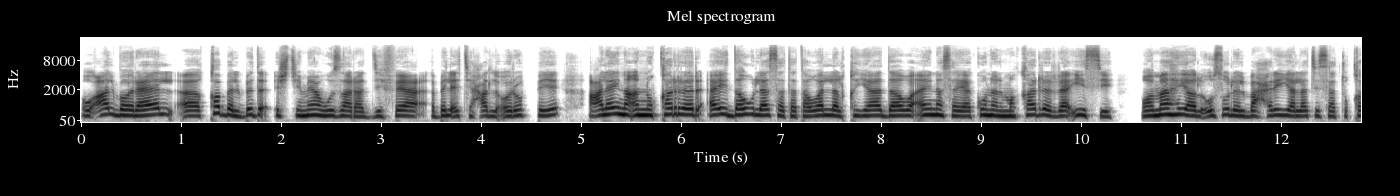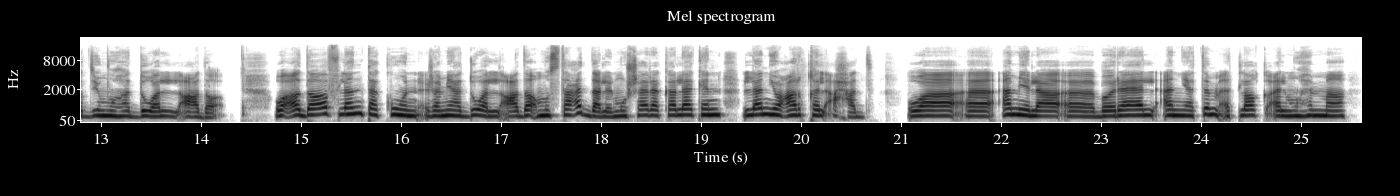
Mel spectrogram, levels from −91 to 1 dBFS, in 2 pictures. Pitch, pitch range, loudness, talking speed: 230 Hz, 215-250 Hz, -13 LUFS, 110 wpm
